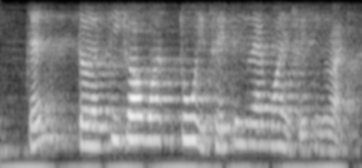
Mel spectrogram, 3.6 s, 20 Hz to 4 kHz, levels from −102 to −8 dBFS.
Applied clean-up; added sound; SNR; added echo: none; none; none; reverberation time 1.3 s.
